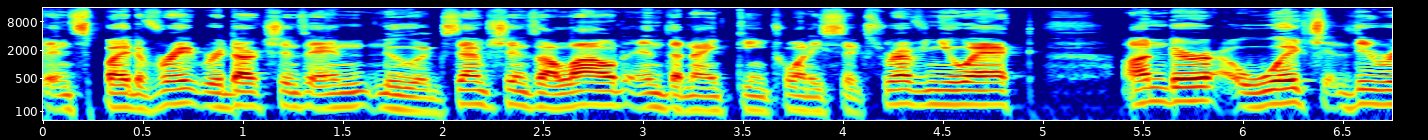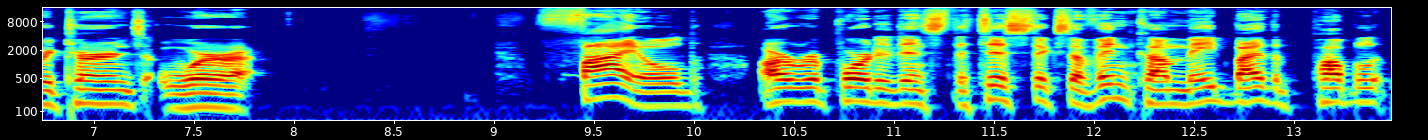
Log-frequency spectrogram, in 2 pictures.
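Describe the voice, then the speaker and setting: A man's voice: medium pitch, dry recording. Man reading old news, dry and close. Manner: measured reading with slips and restarts; dateline cities read in a rising, louder voice. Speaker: newsreader. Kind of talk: reading old newspaper stories aloud.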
